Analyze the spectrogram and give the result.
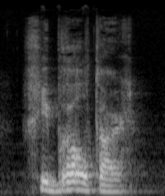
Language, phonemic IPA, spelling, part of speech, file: Dutch, /ɣɪˈbrɑltɑr/, Gibraltar, proper noun, Nl-Gibraltar.ogg
- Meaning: Gibraltar (a peninsula, city, and overseas territory of the United Kingdom, at the southern end of Iberia)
